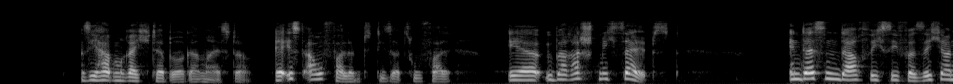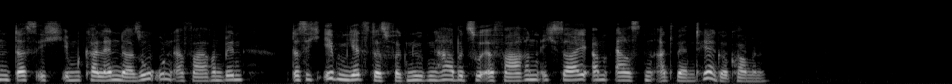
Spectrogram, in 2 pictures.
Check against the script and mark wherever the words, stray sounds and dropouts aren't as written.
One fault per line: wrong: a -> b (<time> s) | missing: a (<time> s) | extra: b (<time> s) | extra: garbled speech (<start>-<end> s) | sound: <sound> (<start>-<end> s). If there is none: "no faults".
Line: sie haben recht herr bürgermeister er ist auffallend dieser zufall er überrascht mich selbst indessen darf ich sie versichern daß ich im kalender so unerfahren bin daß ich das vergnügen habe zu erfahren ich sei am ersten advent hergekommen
extra: eben jetzt (12.8 s)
